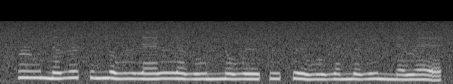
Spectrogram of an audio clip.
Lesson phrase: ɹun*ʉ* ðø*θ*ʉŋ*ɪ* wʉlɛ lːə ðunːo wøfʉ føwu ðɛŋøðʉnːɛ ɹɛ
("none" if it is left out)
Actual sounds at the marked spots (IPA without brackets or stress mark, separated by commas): ə, θ, ə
